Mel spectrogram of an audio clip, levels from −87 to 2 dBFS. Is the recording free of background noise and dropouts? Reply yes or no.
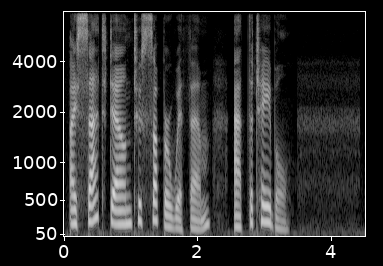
yes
